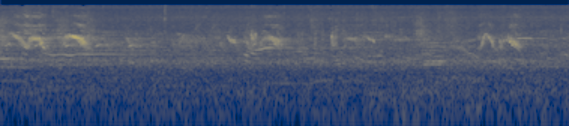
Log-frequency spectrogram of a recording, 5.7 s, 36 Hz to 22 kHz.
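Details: Light-vented Bulbul, February 2021, giving short, wavering, whistled phrases at uneven intervals, bright and mid-high in pitch, over a steady background hiss.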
